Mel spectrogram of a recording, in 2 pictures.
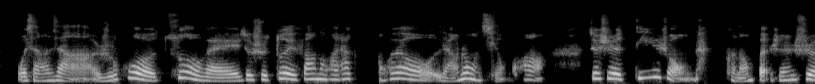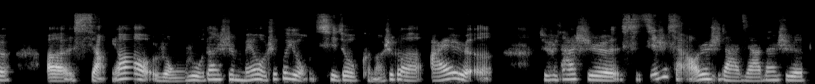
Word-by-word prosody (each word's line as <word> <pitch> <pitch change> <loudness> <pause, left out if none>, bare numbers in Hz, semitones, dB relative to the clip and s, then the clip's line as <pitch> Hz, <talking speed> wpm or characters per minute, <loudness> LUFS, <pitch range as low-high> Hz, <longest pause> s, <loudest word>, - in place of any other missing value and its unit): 我 180 - 0
想 175 -1 -3
想 185 0 0
啊。 - - -4
如 185 +7 -2
果 235 - +4
作 255 - 0
为 165 -2 0
就 215 - 0
是 215 0 0
对 250 +1 +3
方 245 +2 0
的 240 - +2
话， 225 -1 -3
他 255 +2 -2
可 255 - -26 0.2
能 - - -8
会 265 +1 +1
有 230 -6 +2
2 - - -4
种 245 -5 +3
情 195 +6 -7
况。 220 -2 -6 0.4
就 270 0 +2
是 260 -4 +4
第 290 +1 -1
1 335 - 0
种 295 -4 0
他 - - -5 0.2
可 - - -8
能 195 - -2
本 - - +1
身 195 +2 -2
是， 215 -3 +2 0.4
呃， 165 -1 +5
想 - - 0
要 255 -2 +3
融 150 -2 -2
入， 195 -1 0
但 225 +2 +2
是 225 0 -2
没 195 -2 -1
有 225 -1 +2
这 220 - -3
个 270 0 0
勇 225 - +2
气， 220 -2 -2
就 195 -1 +1
可 - - -11
能 - - -6
是 230 - +1
个 195 -6 +1
i 220 +7 +2
人， 265 - +4 0.7
就 210 - -4
是 210 - -3
他 230 +2 0
是 200 -5 +3
即 230 +1 -5
使 355 - -1
想 355 - -4
要 - - +3
认 240 +2 +4
识 225 0 -7
大 180 -4 0
家， 170 -1 -2
但 200 0 -3
是 190 -3 0
220 Hz, 245 characters per minute, -22 LUFS, 190-245 Hz, 0.7 s, 呃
